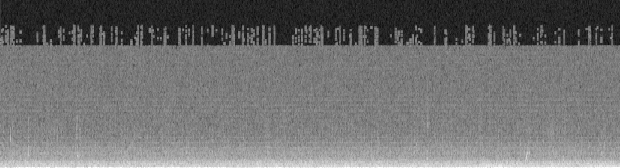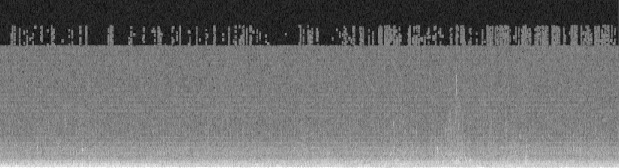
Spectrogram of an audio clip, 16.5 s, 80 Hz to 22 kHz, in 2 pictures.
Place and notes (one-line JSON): {"title": "Three Pines Rd., Bear Lake, MI, USA - November Breeze and Ducks", "date": "2015-11-17 17:45:00", "description": "Breezy evening, just as wind is starting to kick up for the night. Geese very high overhead, and ducks some distance out from the north shore. As heard from the top of steps leading down to water's edge. Stereo mic (Audio-Technica, AT-822), recorded via Sony MD (MZ-NF810).", "latitude": "44.44", "longitude": "-86.16", "altitude": "238", "timezone": "America/Detroit"}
